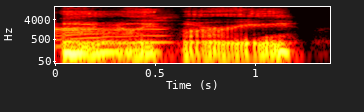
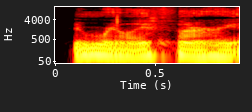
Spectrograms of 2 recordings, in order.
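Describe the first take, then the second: First: Lispy whisper; leaning in to whisper. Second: Said in the usual way. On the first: Pretend. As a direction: whisper with a lisp. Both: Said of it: "The more I whisper".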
